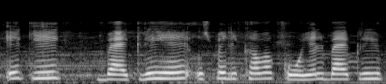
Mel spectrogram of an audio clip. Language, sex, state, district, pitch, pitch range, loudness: Hindi, female, Uttar Pradesh, Lucknow, 260 Hz, 240-275 Hz, -12 LUFS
